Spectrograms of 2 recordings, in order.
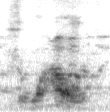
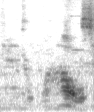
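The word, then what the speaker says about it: João: Melbourne for sending me notes on how to pronounce Wow Wow properly. I used to think it was hu like when the baby was born the mother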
